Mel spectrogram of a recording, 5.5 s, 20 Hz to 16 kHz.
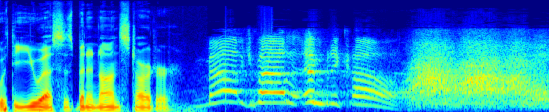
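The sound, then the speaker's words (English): Crowd chanting at a 2007 rally held by Iranian president Mahmoud Ahmadinejad: a man speaks first, then a loud unison chant of many voices rises, followed by a sustained roar of crowd noise. “What you're hearing is a rally in 2007 held by Mahmoud Ahmadinejad, Iran's president from 2005 to 2013. The crowd is chanting, "Death to America,"”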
